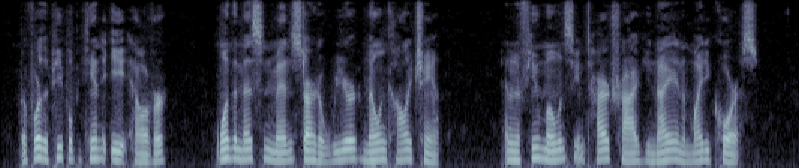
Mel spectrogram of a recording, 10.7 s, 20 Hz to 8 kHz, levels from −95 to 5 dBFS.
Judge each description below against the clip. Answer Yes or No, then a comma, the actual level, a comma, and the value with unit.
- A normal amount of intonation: Yes, average, 3.0 semitones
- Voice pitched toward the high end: No, low, 120 Hz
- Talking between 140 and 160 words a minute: No, average, 170 wpm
